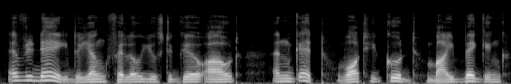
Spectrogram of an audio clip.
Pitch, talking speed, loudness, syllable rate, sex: 130 Hz, 190 wpm, -18 LUFS, 4.6 syllables/s, male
